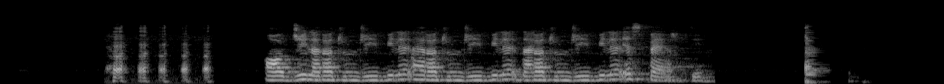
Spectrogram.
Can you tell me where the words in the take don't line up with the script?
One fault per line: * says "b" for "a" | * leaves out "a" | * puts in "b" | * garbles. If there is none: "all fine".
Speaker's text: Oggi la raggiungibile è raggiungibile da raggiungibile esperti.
all fine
